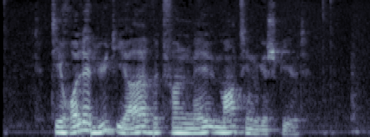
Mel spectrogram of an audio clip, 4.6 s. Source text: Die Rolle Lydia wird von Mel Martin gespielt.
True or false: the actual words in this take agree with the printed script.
true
